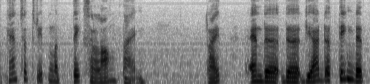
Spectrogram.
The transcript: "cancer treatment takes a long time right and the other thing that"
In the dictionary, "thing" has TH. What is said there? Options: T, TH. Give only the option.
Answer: T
